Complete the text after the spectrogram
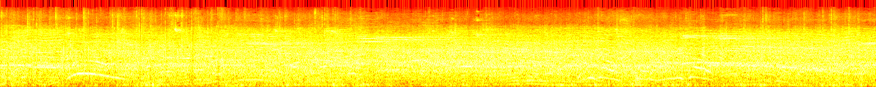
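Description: Young girls chatter and call out in a large echoing hall.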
